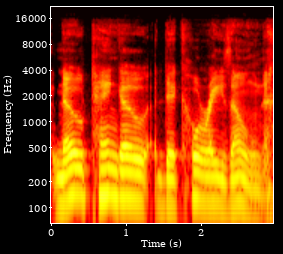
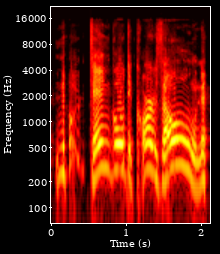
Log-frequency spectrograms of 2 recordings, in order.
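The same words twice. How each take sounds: First: Slow, exaggerated bad Spanish accent. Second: Put-on much higher, louder hammy Spanish accent; bad Spanish accent. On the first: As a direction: drag it out in a terrible Spanish accent. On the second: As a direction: belt it in an awful Spanish accent. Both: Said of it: "in the worst Spanish accent ever".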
